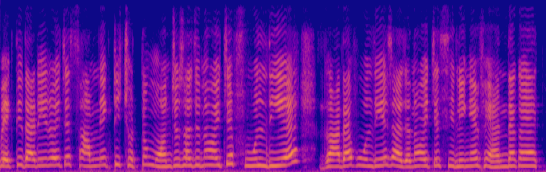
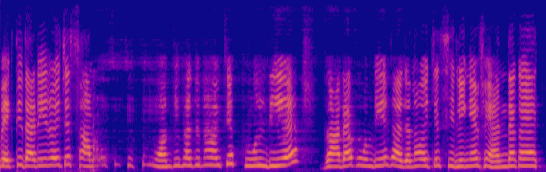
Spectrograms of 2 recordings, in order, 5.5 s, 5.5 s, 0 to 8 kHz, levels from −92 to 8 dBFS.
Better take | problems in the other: first | noise reduction (neural mask model DeepFilterNet 3)

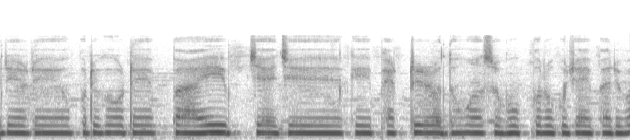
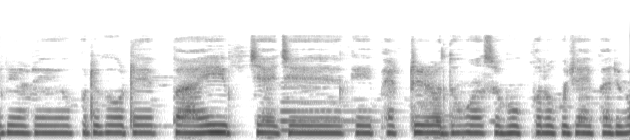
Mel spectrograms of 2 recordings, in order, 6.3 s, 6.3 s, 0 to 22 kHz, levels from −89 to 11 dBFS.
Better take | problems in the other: first | noise reduction (classical method WPE with log-MMSE)

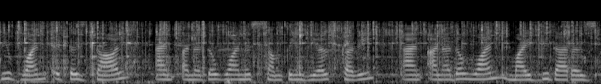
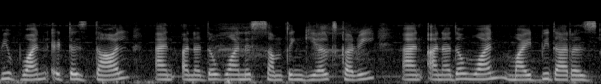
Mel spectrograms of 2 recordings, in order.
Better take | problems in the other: second | background sound (Glass); 4 dB below the speech

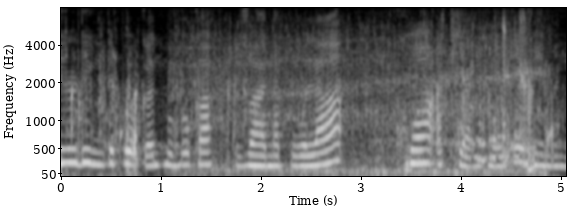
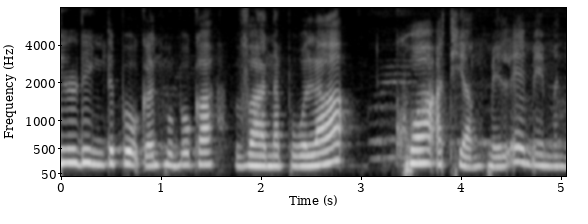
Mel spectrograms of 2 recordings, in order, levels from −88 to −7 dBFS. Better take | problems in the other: second | background sound (Sink (filling or washing)); 7 dB below the speech

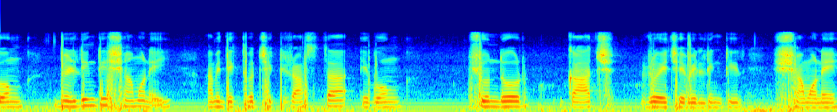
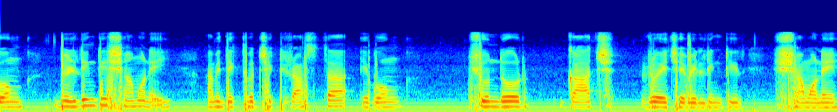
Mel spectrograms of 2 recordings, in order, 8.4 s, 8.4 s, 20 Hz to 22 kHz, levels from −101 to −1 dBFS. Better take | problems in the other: second | background sound (Rattle); 14 dB below the speech

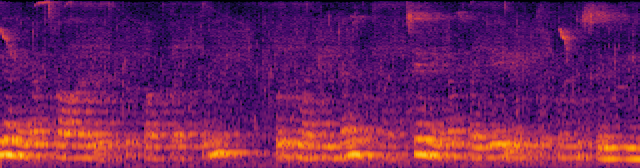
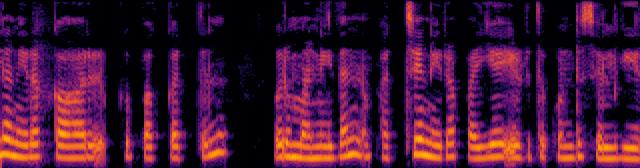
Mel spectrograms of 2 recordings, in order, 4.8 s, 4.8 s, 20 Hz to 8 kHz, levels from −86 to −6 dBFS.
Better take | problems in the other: second | background sound (Water / Bird); 18 dB below the speech // room echo; dies away in 1 s

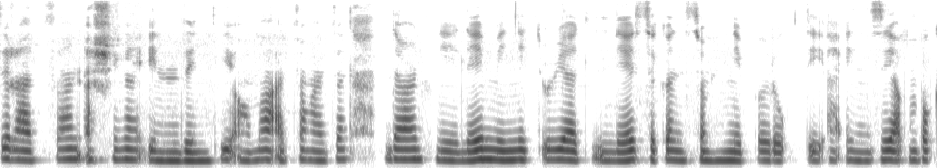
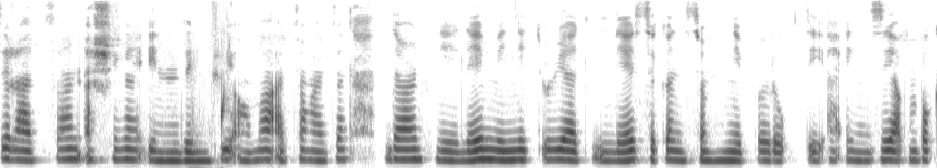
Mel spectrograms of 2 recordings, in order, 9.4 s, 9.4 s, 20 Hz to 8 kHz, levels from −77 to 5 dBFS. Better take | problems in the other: first | noise reduction (neural separator model SepFormer DNS4)

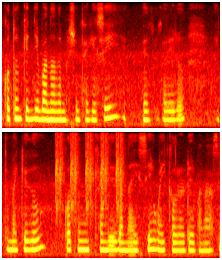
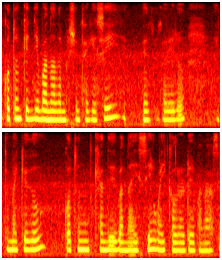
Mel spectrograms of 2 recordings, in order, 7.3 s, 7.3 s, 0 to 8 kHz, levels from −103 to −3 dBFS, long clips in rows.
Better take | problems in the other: second | background sound (Camera); 14 dB below the speech

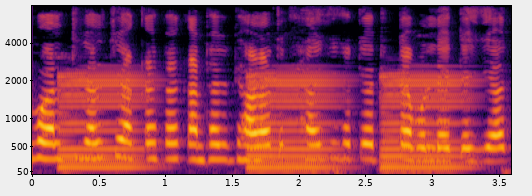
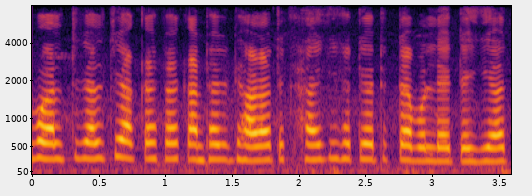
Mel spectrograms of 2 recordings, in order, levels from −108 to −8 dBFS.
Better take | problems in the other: second | noise reduction (classical method log-MMSE)

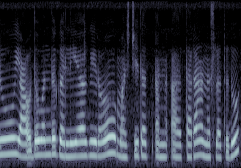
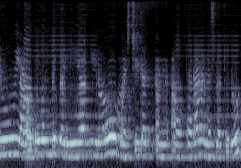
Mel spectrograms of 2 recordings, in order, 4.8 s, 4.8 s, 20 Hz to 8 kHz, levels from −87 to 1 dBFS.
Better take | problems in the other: first | noise reduction (neural separator model SepFormer DNS4)

